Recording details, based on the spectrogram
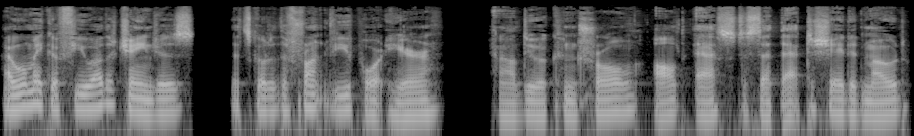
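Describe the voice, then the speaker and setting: A man narrating a software tutorial as an instructor, explaining step by step in a casual way. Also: sits low, no echo, studio quality.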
